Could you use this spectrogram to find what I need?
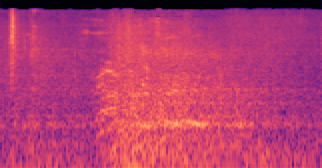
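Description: A dragon roars loudly.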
